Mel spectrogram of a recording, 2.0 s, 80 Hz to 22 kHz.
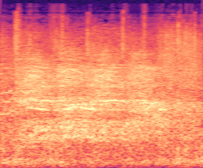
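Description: An excited crowd of school kids cheers at an Axiata Cup 2014 mixed doubles badminton group match, a continuous wash of distant voices filling a large hall.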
